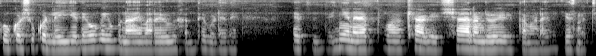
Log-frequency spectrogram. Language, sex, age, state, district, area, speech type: Dogri, male, 18-30, Jammu and Kashmir, Reasi, rural, spontaneous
